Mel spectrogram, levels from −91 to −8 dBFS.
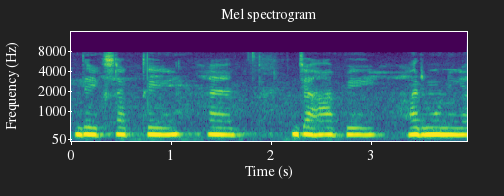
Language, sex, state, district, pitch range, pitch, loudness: Hindi, female, Bihar, Kaimur, 225-235 Hz, 230 Hz, -12 LUFS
